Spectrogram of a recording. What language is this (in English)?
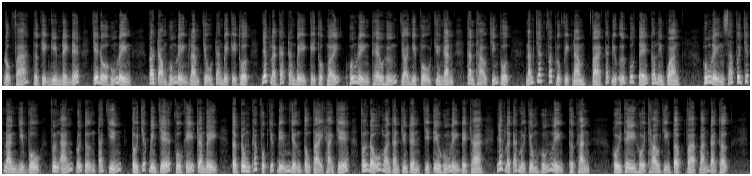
Vietnamese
